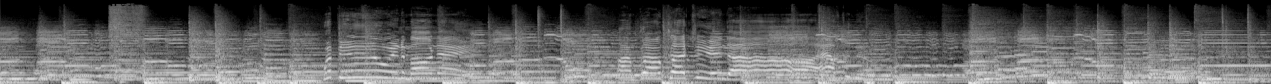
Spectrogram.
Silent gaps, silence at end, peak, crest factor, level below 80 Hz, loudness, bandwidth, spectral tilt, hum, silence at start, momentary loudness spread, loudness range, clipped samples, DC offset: none; 0 s; 0 dBFS; 10 dB; -18 dBFS; -11 LUFS; 17.5 kHz; -6 dB/octave; none; 0 s; 4 LU; 2 LU; under 0.1%; under 0.1%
